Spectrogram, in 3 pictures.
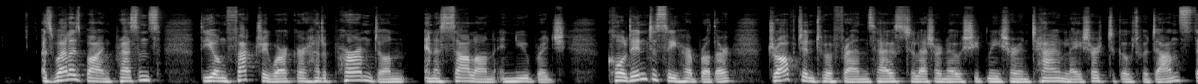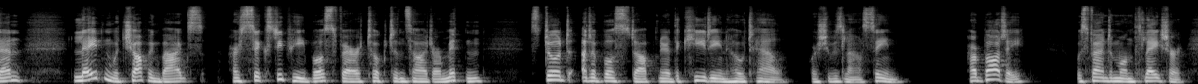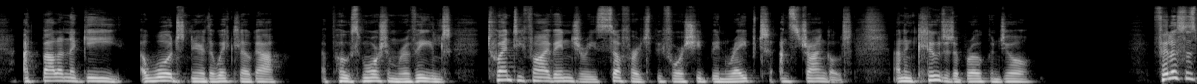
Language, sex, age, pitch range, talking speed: English, female, 40-59, 130-160 Hz, 175 wpm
